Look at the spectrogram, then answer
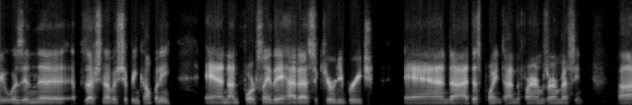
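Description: Canadian businessman, halting answers full of uhs, forceful bright voice, dry dull lo-fi call audio. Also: fairly low pitch, dry recording. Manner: halting, many filler ums and uhs. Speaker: industry association president. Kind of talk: interview answers.

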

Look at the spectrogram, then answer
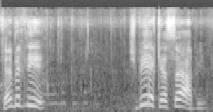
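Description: A man's voice: very high-pitched, lively intonation, a little slow, slight background noise. A man with a Tunisian accent, ranting on a live stream and hurling insults, boasting and repeating himself with heavy swearing. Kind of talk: angry live-stream rant.

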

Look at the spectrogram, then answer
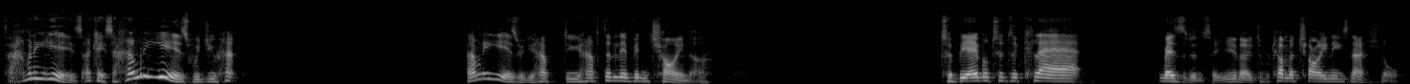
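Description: A middle-aged British man, a gaming streamer playing a football management game, speaks in a slightly high, very animated voice at normal speed with frequent pauses. His commentary is casual, rambling and jokey, thinking aloud as he swings between muttering and exclaiming.

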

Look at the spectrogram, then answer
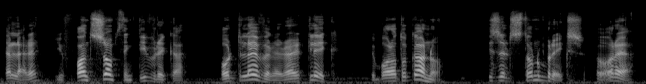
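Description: A young man narrating his own game session in an excitable, chatty way, talking to his viewers as he goes. His voice is a little high and sharply bright. He drops English game terms into his talk. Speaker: gaming YouTuber. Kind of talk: casual let's-play commentary.

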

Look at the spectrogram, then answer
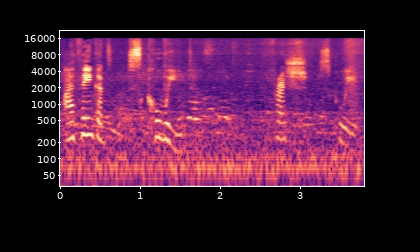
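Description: Very animated and fairly high-pitched, a Russian travel vlogger with a Russian accent makes her way through a fish market, talking to sellers in broken English with many fillers. It's a casual walking vlog, and the packed, busy market crowd fills the background.

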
